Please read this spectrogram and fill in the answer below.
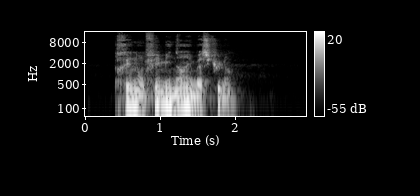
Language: French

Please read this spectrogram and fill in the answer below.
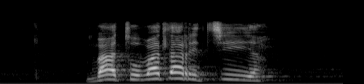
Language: Northern Sotho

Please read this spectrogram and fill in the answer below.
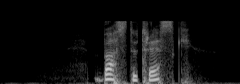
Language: Swedish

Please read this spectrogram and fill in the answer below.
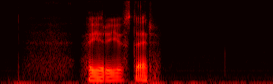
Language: Norwegian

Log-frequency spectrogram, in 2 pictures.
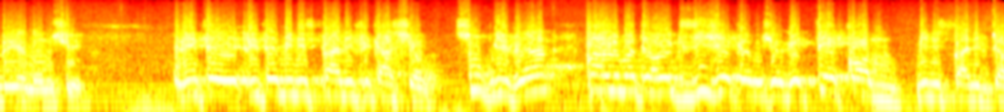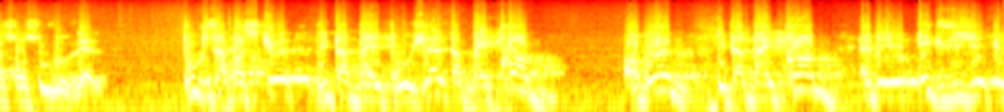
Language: French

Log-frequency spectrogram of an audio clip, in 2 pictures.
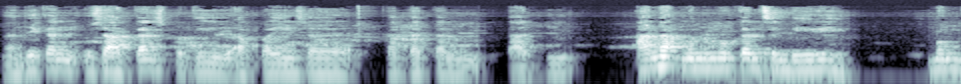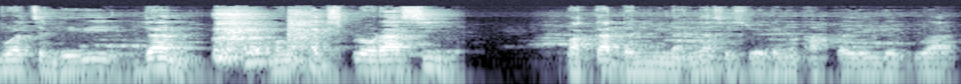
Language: Indonesian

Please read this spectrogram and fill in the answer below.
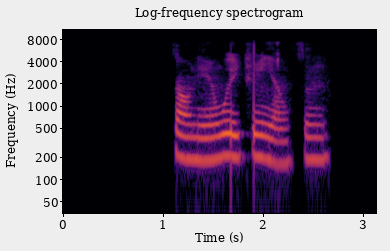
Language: Chinese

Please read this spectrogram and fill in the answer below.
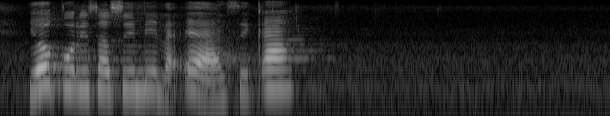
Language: Tsonga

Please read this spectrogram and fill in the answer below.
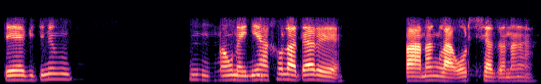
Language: Bodo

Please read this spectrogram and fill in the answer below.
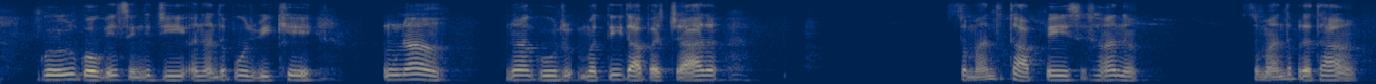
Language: Punjabi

